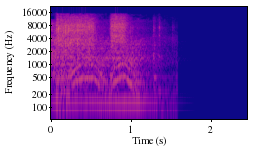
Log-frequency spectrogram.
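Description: Logo sound effect of a car engine revving, rising and falling twice over a rushing noise, which cuts off abruptly about one and a half seconds in.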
